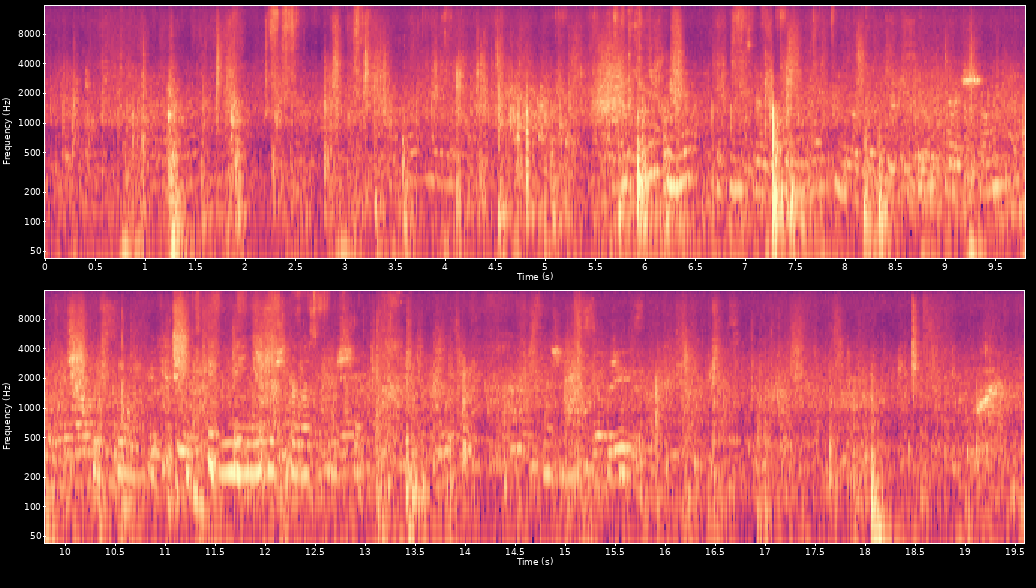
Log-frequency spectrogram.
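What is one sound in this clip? Footsteps shuffle on a floor.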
